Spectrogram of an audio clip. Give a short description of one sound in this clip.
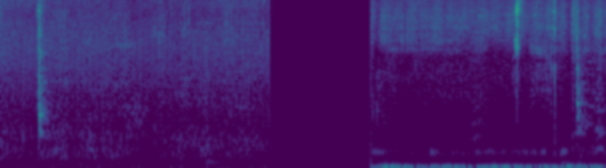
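Small objects clink in a woman's hands.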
